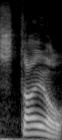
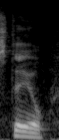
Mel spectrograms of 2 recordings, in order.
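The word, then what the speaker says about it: stele: with hundreds of Steel stale I've always called it stale I think it's pronounced steel um uh inscribed with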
